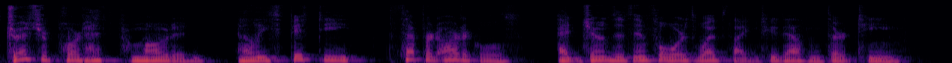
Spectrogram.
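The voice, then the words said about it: Simpering public-radio announcer voice. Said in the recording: “my simpering NPR voice.”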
